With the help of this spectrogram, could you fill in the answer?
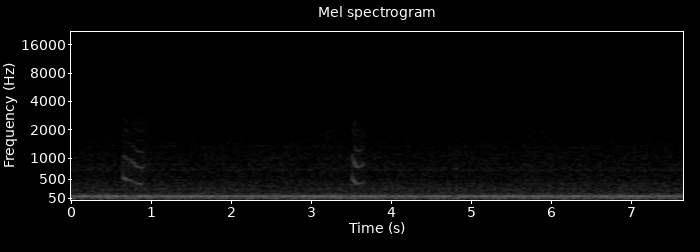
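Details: American Shorthair kitten dozing on day six in its new home, giving two brief squeaky falling snore sounds about three seconds apart against a constant deep hum.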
